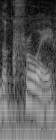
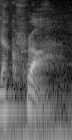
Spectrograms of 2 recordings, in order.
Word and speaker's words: La Croix: He's from France, and he told me I've been pronouncing LaCroix wrong. If I were to pronounce it in French, it would be La Croix.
